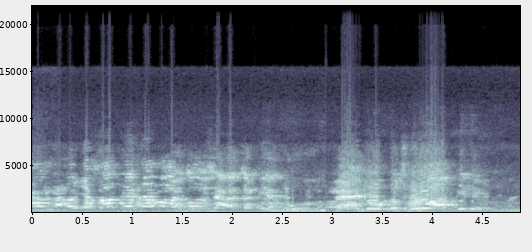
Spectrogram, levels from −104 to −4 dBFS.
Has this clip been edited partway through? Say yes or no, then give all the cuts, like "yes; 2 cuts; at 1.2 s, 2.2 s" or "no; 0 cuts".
yes; 1 cut; at 2.9 s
